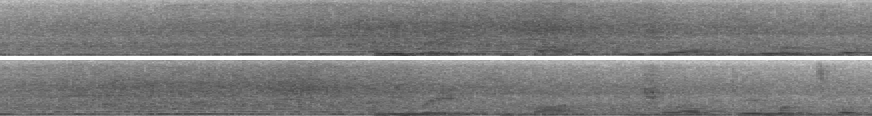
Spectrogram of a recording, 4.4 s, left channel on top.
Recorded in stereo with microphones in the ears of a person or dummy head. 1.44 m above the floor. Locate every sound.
1.8 s a woman speaking: 5° left (ahead or behind), 1.7 m; by 4.3 s 30° right (ahead or behind), 2.5 m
